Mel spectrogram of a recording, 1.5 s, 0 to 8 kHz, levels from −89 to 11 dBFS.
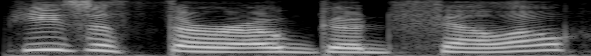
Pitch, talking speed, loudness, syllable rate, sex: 250 Hz, 205 wpm, -14 LUFS, 4.9 syllables/s, female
